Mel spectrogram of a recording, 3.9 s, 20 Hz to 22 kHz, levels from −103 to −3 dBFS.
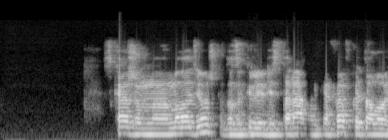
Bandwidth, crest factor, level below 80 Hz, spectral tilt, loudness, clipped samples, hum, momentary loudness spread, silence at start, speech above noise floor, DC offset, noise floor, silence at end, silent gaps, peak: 8.2 kHz; 20 dB; -64 dBFS; -5 dB/octave; -19 LUFS; under 0.1%; none; 4 LU; 1.05 s; 51 dB; under 0.1%; -70 dBFS; 0 s; none; 0 dBFS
